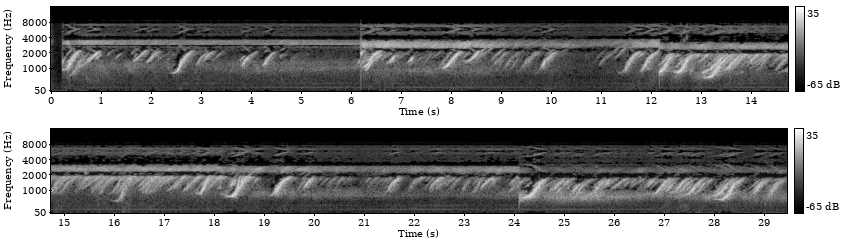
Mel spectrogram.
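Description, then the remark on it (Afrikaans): Dense, continuous swarm of rising electronic chirps and whistles over a steady high tone, like a chorus of birds rendered as radio static, shifting in bursts every few seconds with no voices; whistles and chirps of the Van Allen belt recorded by the twin satellites of the RBSP mission. “die klanke wat opgeneem is deur die tweeling satelliete van die RBSP sending.”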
